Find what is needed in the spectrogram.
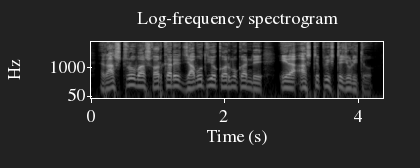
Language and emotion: Bengali, neutral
